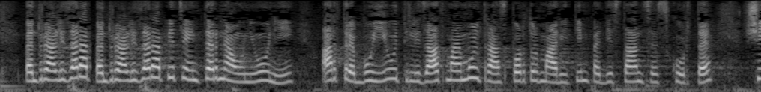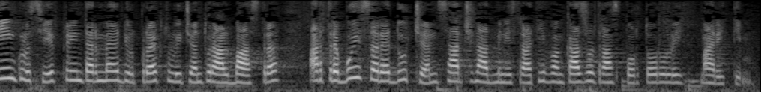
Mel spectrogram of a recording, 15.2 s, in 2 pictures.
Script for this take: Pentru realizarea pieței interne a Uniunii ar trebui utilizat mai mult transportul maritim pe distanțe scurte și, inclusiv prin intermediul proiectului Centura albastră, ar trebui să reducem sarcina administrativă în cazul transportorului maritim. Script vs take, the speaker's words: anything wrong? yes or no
yes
